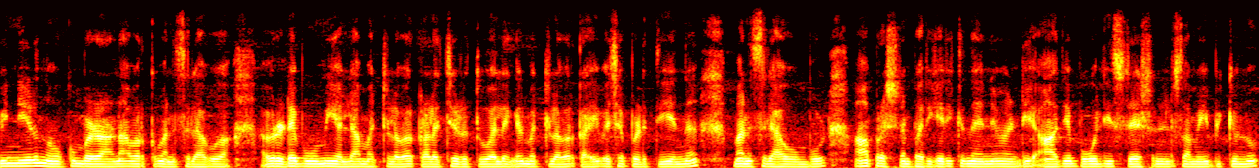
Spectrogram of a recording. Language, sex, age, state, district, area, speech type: Malayalam, female, 60+, Kerala, Palakkad, rural, spontaneous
